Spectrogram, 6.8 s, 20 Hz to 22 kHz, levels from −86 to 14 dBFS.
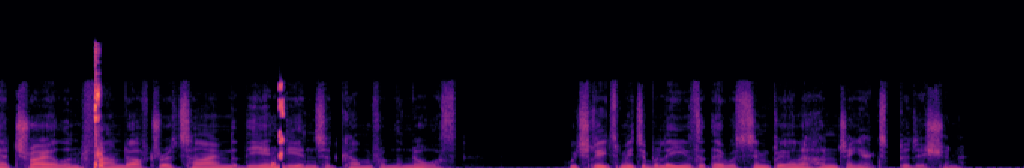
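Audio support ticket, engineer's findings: Loud squeaky noise bursts at 0.61–0.70 s and 1.81–1.89 s, error peaks around -5 dBFS. Corrupt frame decoded: codec decoder played a few bit-damaged frames, misplacing spectral energy.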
